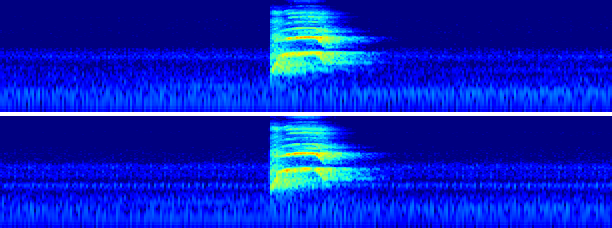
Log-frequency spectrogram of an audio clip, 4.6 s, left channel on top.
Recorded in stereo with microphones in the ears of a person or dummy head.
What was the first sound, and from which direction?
A baby crying, 60° right (ahead or behind).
